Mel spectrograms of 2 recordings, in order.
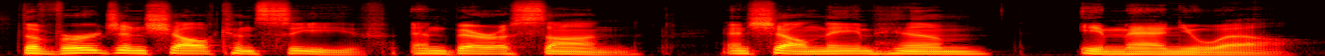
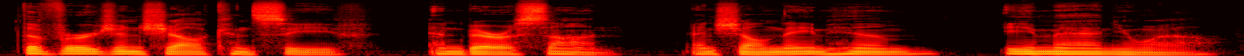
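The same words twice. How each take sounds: First: Slow, louder, full of power; bold and authoritative. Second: Slow, intimate, gently softer; soft and tender. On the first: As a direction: proclaim it with authority. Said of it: "a tone of voice evoking power and authority". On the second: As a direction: tell it tenderly, close to the mic. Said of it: "The second is soft, intimate, and tender". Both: Shown as a demonstration.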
